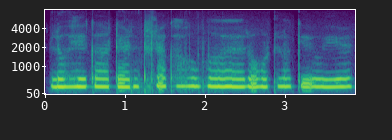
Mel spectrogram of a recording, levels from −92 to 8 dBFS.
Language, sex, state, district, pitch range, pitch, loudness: Hindi, female, Madhya Pradesh, Bhopal, 275-285 Hz, 275 Hz, -12 LUFS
